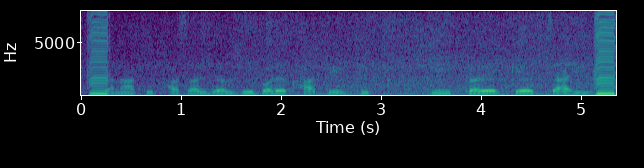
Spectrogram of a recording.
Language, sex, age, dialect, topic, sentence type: Magahi, male, 36-40, Southern, agriculture, question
